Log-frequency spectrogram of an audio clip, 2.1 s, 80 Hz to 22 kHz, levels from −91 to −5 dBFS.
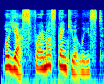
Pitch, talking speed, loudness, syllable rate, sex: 215 Hz, 260 wpm, -18 LUFS, 4.7 syllables/s, female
